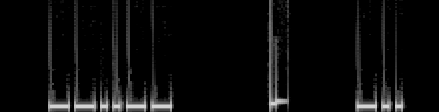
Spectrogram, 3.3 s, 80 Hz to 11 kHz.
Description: Morse code, heard as a keyed tone, about 25 wpm, 700 Hz. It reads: , D
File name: Single Character (Letter:Number:Punctuation:Prosign) - Rapid-Fire - 25wpm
